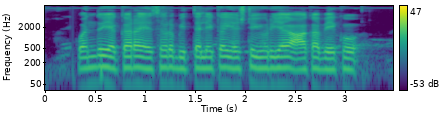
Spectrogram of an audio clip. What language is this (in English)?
Kannada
